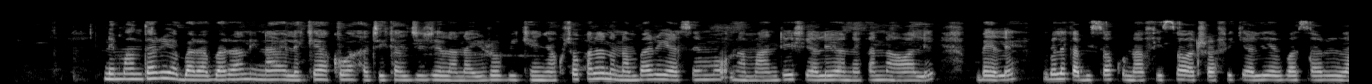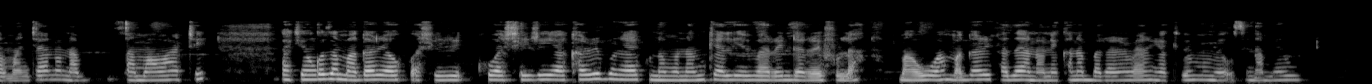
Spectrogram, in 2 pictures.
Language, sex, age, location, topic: Swahili, female, 18-24, Nairobi, government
